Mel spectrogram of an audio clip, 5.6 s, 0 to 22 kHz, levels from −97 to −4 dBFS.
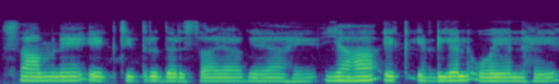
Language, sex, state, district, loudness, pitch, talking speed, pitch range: Hindi, female, Uttar Pradesh, Hamirpur, -26 LUFS, 180 Hz, 120 wpm, 165-185 Hz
